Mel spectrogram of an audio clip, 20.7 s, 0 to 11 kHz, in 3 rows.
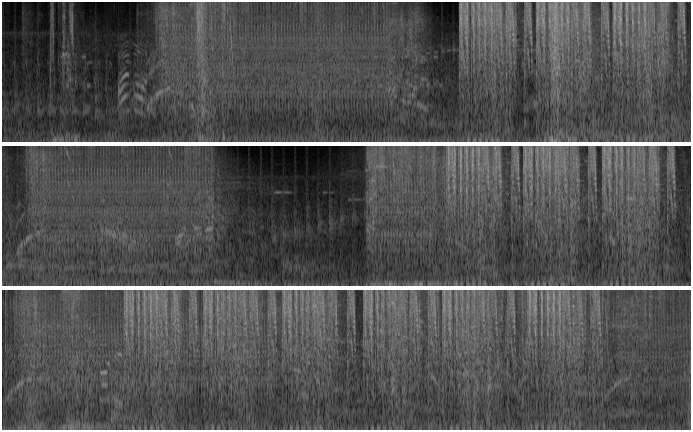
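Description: Turret gunfire in the video game Mass Effect 3 rattles in dense, sustained bursts with metallic crashes and mechanical clatter, nearly continuous across the stretch and broken by a couple of short gaps.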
